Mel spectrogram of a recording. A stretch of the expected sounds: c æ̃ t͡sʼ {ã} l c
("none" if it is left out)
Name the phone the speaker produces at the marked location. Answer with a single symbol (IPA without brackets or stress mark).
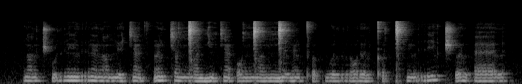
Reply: ə̃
